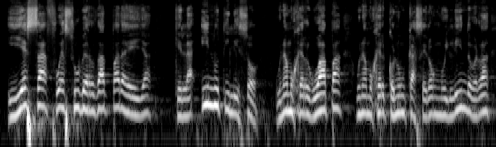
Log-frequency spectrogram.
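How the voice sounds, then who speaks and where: A male pastor, preaching through an animated personal story with chuckles and asides to the congregation. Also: on the high side. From Peru. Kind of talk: storytelling sermon.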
